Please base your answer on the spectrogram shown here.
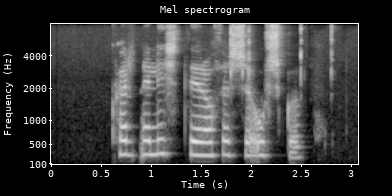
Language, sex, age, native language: Icelandic, female, 12, Icelandic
